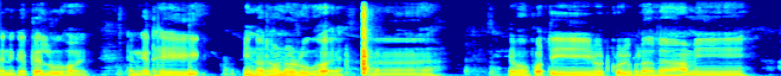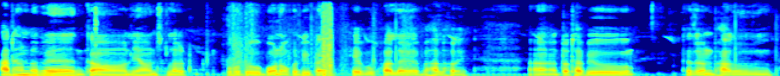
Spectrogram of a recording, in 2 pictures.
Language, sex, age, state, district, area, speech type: Assamese, male, 18-30, Assam, Golaghat, rural, spontaneous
